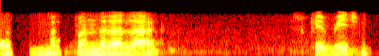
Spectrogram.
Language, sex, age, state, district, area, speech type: Urdu, male, 18-30, Bihar, Araria, rural, conversation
